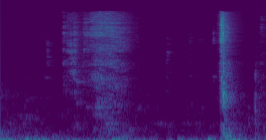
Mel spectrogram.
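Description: Trading cards being handled and slid against each other, with a soft rustle about half a second in and a short sharp snap near the end.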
